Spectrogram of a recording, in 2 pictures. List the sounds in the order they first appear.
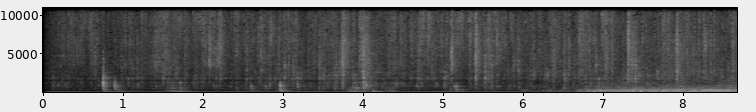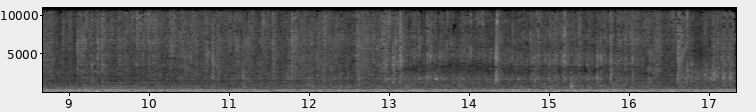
cutlery and dishes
